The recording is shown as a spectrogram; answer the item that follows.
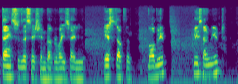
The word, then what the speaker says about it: Vaishali: How do you pronounce that, doctor? Vaishali.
